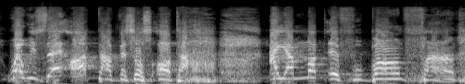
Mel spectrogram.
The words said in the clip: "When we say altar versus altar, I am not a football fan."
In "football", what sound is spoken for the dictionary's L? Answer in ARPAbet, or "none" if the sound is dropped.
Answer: N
